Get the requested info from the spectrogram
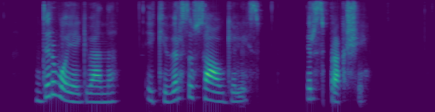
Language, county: Lithuanian, Alytus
